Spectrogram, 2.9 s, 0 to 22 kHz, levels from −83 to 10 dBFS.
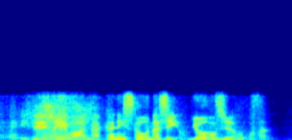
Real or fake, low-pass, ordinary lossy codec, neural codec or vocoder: fake; 7.2 kHz; Opus, 16 kbps; codec, 16 kHz, about 1 kbps, DyCAST, with the encoder's durations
